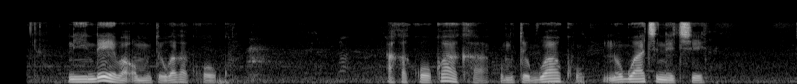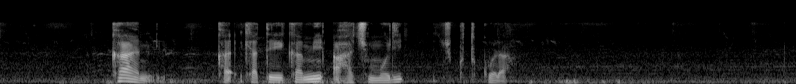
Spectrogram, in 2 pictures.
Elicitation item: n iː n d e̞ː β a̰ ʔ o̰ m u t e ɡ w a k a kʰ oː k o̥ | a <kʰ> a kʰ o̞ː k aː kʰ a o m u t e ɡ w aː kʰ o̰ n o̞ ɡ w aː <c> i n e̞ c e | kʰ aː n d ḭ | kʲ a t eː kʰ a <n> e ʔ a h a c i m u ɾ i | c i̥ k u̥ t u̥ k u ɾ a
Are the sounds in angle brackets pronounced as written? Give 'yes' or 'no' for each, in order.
no, yes, no

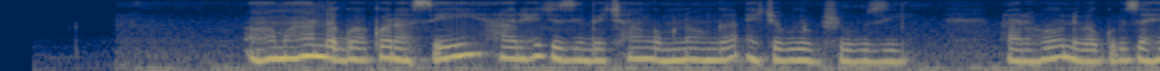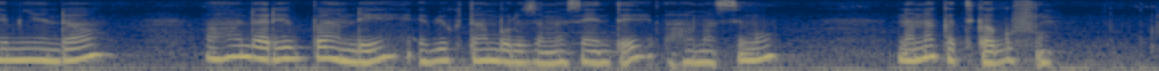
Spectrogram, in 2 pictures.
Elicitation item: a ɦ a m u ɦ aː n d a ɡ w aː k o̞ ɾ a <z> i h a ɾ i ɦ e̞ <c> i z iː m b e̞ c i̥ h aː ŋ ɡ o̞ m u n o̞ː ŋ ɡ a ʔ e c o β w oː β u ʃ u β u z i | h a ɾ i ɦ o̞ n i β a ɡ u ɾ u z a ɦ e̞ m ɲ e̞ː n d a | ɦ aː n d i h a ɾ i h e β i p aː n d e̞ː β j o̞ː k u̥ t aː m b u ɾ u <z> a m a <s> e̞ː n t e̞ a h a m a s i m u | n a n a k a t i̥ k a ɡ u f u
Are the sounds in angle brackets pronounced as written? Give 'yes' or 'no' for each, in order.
no, yes, yes, yes

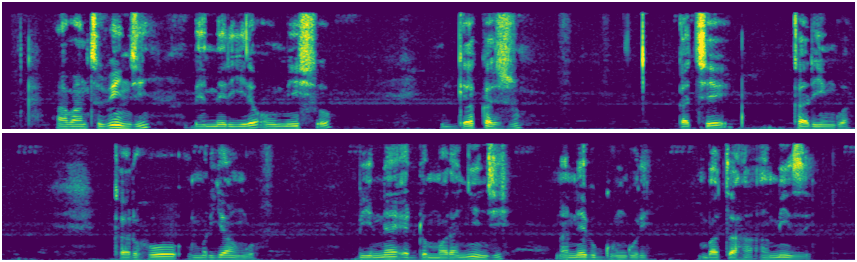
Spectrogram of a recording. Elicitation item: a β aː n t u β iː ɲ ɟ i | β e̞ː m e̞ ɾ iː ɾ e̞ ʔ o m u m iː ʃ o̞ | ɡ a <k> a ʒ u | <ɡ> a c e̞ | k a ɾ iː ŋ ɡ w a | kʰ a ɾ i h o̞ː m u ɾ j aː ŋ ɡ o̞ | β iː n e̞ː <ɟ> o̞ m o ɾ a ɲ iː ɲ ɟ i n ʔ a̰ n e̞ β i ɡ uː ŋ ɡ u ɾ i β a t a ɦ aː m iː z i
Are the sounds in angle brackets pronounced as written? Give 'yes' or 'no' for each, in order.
yes, no, no

